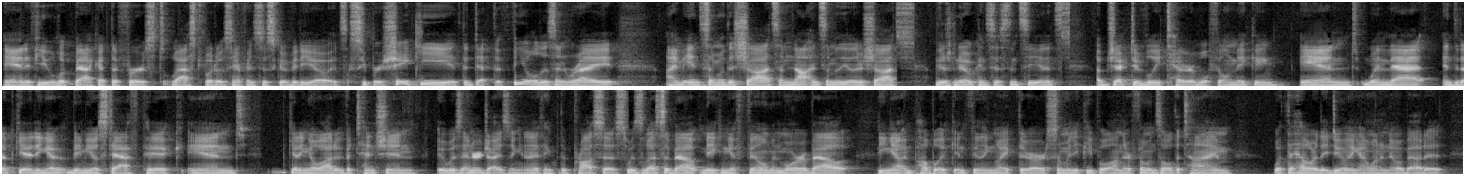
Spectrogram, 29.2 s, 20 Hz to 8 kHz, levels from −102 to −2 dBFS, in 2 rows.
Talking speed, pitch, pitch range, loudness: 220 wpm, 95 Hz, 85-110 Hz, -25 LUFS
